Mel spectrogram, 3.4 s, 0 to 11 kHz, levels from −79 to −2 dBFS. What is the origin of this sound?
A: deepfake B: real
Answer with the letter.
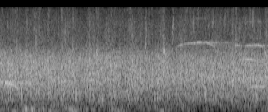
B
